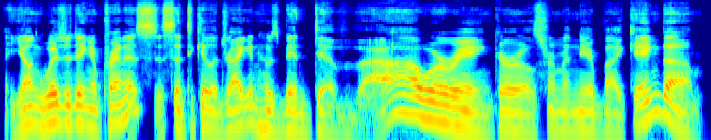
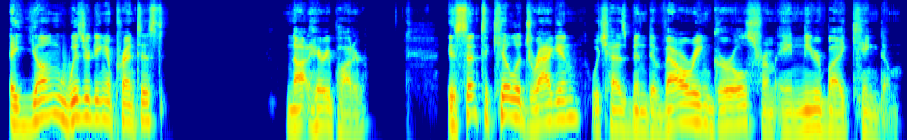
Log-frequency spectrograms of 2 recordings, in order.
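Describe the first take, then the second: First: It is read in a suggestive, innuendo-laden way. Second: It is read in a plain, neutral way.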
